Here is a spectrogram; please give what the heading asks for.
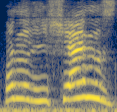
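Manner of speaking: high, incredulous question; baffled, pitched well up; high-pitched bewilderment. Real, not acted. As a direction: ask it high and baffled, rising at the end. Puzzled repeat at game shadows.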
